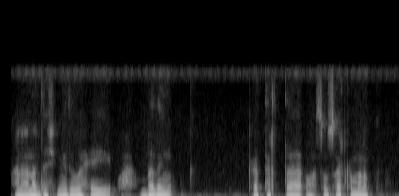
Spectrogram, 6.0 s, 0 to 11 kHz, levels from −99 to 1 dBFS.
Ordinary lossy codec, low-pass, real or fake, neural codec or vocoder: MP3, 64 kbps; 7.2 kHz; real; none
